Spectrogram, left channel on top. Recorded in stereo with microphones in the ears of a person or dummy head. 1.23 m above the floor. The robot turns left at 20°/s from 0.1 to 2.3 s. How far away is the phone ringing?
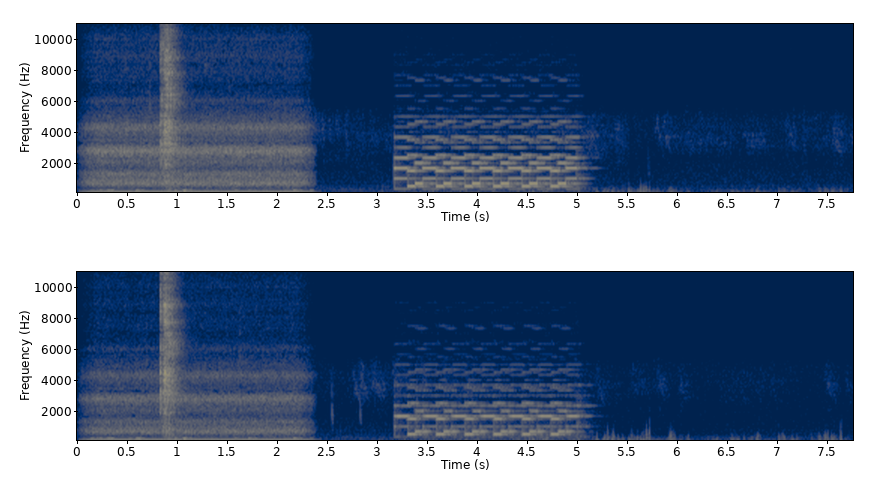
About 0.6 m.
